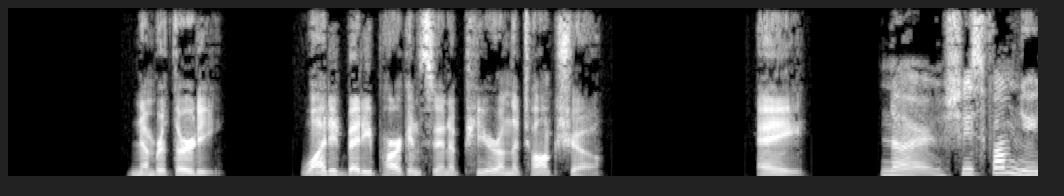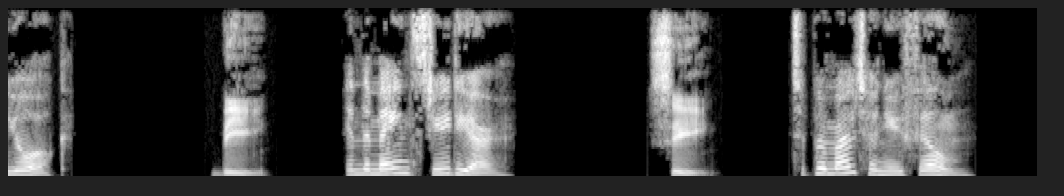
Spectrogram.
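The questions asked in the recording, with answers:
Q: Why did Betty Parkinson appear on the talk show?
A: C: To promote her new film.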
